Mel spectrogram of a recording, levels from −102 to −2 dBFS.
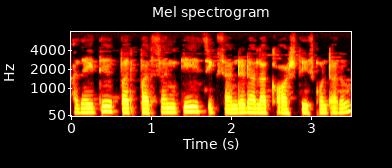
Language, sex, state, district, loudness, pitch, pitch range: Telugu, male, Andhra Pradesh, Visakhapatnam, -19 LUFS, 145 Hz, 140-150 Hz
